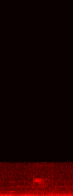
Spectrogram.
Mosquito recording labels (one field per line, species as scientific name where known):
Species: Anopheles gambiae s.s.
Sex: female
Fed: unfed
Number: one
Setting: insect culture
